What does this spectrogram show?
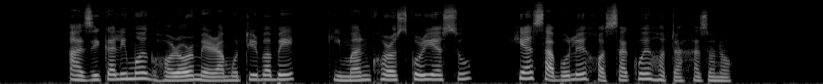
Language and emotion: Assamese, sad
